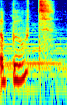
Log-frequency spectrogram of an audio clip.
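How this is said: The vowel sounds like 'oo', as in 'boot'. "they'll say aboot"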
